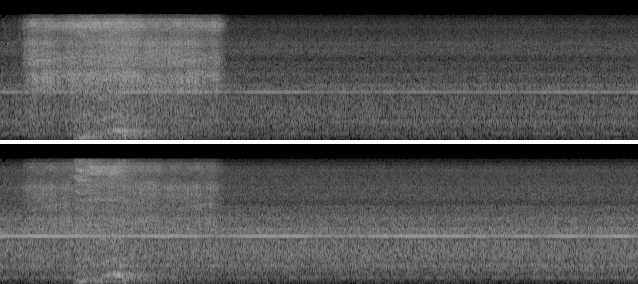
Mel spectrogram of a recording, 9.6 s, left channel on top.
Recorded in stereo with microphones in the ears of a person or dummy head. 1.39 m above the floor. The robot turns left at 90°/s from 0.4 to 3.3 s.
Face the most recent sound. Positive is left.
turn(degrees=125)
